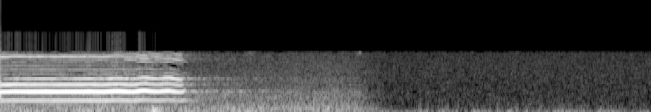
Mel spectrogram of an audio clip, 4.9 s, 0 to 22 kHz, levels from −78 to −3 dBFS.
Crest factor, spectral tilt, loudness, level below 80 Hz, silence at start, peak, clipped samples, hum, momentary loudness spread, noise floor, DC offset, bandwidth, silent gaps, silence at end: 10 dB; -6.5 dB/octave; -6 LUFS; -36 dBFS; 0 s; 0 dBFS; 0.4%; none; 11 LU; -45 dBFS; under 0.1%; 4 kHz; none; 3 s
